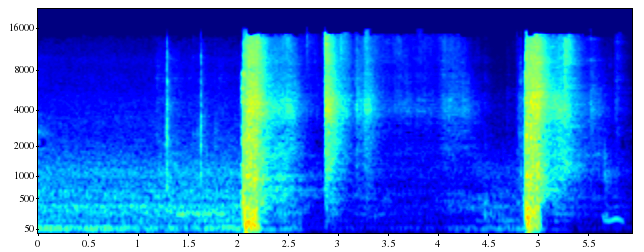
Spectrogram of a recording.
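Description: A Crosman AK1 blowback airgun fires in sharp bursts on full automatic, three loud clattering volleys spaced over a few seconds with faint clicks between them.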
